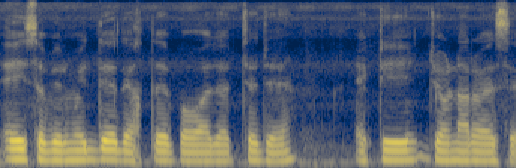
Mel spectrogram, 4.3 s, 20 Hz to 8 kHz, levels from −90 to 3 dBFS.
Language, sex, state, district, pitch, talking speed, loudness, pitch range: Bengali, male, Assam, Hailakandi, 115 Hz, 140 wpm, -17 LUFS, 110-125 Hz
